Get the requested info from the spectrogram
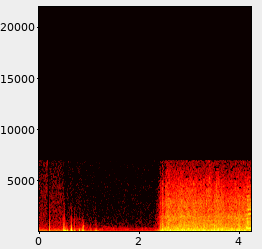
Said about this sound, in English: Well, here we are again, 7:30 in the morning and sitting in another traffic jam.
